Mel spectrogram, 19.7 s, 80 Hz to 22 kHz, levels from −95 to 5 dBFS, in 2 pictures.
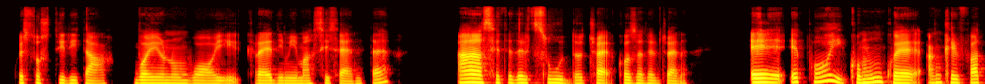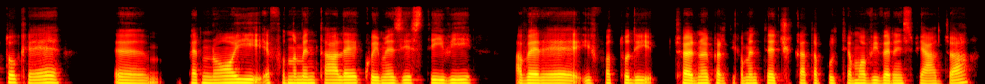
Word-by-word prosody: questa 155 0 -3
ostilità 135 -3 -3 0.3
vuoi 140 -1 +2
o - - +1
non 135 -1 -1
vuoi. 130 0 -2
Credimi, 130 -1 0
ma 125 0 -2
si 130 - -6
sente: 125 - -3 0.7
"Ah 180 0 +10
siete 155 -1 -2
del 155 0 0
sud," 150 -4 -2
cioè 140 0 +2
cose 140 -1 -1
del 130 -1 -3
gene. 125 -1 -3 0.6
Ehm, 180 -2 +7
e 195 - +2
poi 200 +1 +1
comunque 160 -3 +3
anche 170 +1 0
il 165 - +1
fatto 165 +1 0
che, 155 0 -1 0.5
ehm, 135 -2 -2 0.3
per 145 0 -3
noi 155 +1 +2
è 140 - -4
fondamentale 145 0 0
quei 140 -1 -1
mesi 140 0 -1
estivi 145 0 -2 0.4
avere 140 -1 +2
il 135 +2 -7
fatto 145 +2 -6
di 140 0 -3 0.2
cioè 140 -2 +4
noi 145 +1 0
praticamente 135 0 -2
ci 135 - -11
catapultiamo 135 0 -4
a - - +1
vivere 135 0 0
in 130 - -1
spiaggia, 130 - -2
145 Hz, 145 wpm, -23 LUFS, 135-155 Hz, 0.7 s, Ah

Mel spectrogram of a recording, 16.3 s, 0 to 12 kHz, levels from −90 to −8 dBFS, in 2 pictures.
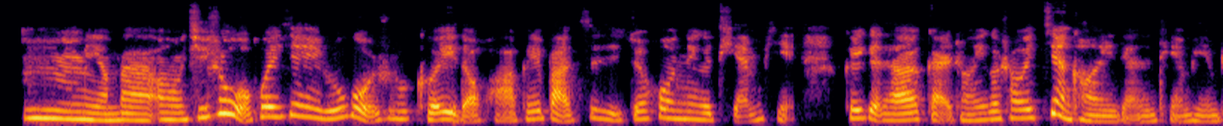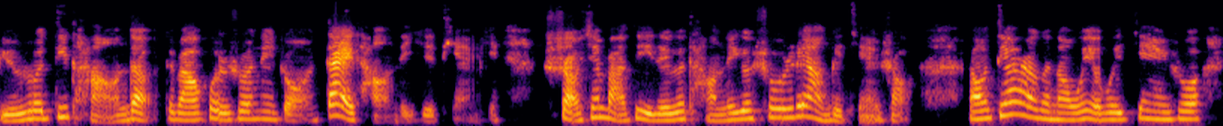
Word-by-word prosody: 嗯， 225 -3 +3
明 180 -3 +2
白。 175 -2 +2
嗯， 190 -1 0
其 245 +5 -1
实 355 - +1
我 345 - +6
会 270 -1 +3
建 275 -3 -1
议， - - -1
如 220 +2 0
果 265 - +2
说 205 +3 -5
可 185 -3 +1
以 195 - +4
的 - - 0
话， - - -6
可 200 - -5
以 210 - -1
把 215 - +2
自 205 +8 -11
己 180 -4 -4
最 180 - -3
后 225 +2 -2
那 205 -2 -2
个 185 -1 -1
甜 180 0 -7
品， 210 - -10 0.3
可 225 - 0
以 - - +3
给 - - +2
它 175 +2 +3
改 200 - -1
成 170 -1 -6
一 - - -3
个 205 - 0
稍 225 +2 -2
微 230 +1 +1
健 350 - +3
康 160 -6 -2
一 145 - -5
点 - - -7
的 150 - -6
甜 155 -2 -9
品， 150 -1 -6
比 - - -4
如 165 +3 +1
说 215 +1 +2
低 260 +5 -2
糖 - - -3
的， - - +2
对 200 - -6
吧， 180 -1 +5
或 180 - -2
者 180 - 0
说 205 +2 -1
那 205 -1 -6
种 - - -2 0.2
代 295 - +9
糖 - - -5
的 - - -11
一 - - -13
些 - - -9
甜 - - -9
品， - - -18 0.3
至 455 -1 -6
少 - - +4
先 250 -1 -2
把 210 -6 0
自 195 - -5
己 180 - +2
的 170 - +1
一 - - +3
个 200 +3 +1
糖 160 -5 -6
的 180 - -2
一 - - +1
个 210 +1 +2
摄 245 - -4
入 240 - +2
量 255 -8 +2
给 150 - -3
减 - - -10
少。 - - -7 0.4
然 205 - +5
后 215 - +1
第 295 - -2
二 315 -5 +3
个 210 - -1
呢， 185 -2 0
我 190 - 0
也 185 -4 +1
会 185 +1 0
建 205 +3 -5
议 195 - -1
说， 205 +1 0
205 Hz, 355 characters per minute, -23 LUFS, 180-230 Hz, 0.4 s, 代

